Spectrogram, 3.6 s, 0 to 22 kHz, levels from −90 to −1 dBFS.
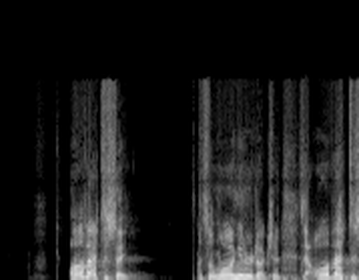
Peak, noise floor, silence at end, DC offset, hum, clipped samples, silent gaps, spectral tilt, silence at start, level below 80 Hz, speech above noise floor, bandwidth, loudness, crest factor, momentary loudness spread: -4 dBFS; -70 dBFS; 0 s; under 0.1%; none; under 0.1%; none; -5 dB/octave; 0.7 s; -74 dBFS; 50 dB; 16 kHz; -21 LUFS; 18 dB; 15 LU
